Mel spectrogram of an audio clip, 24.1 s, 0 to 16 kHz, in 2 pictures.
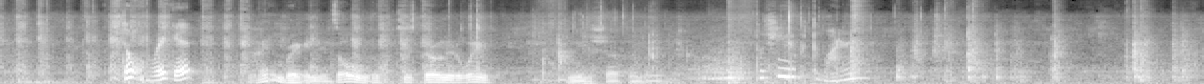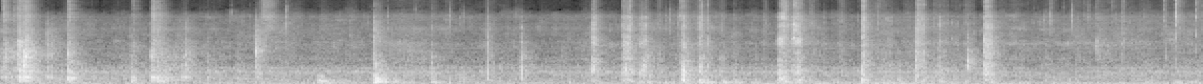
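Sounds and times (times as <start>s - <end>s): knife cutting hard plastic: 0.0s - 4.9s, 17.8s - 22.9s.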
